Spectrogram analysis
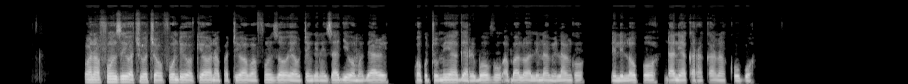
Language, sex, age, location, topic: Swahili, male, 25-35, Dar es Salaam, education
